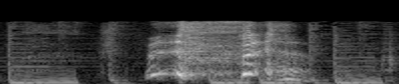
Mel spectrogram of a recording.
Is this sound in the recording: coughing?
yes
